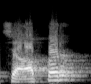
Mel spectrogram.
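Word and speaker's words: chopper: English में है चापा यानी र को पूरा नहीं बोलते हैं।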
